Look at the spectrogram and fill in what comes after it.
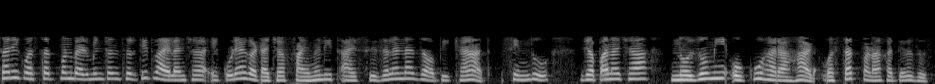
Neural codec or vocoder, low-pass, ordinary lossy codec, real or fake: none; 3.6 kHz; none; real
